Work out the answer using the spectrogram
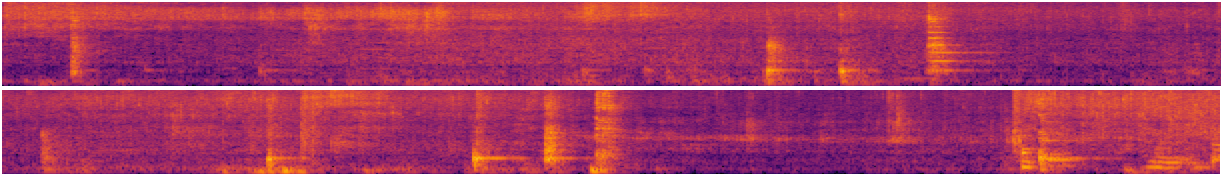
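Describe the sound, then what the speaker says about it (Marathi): Chopped onion frying in oil in a pan over a wood-fired stove while palak varan is being made, a steady loud sizzle with scattered clinks and scrapes of stirring. "तर आता टाकायचा कांदा, कांदा व्यवस्थित तेलामध्ये होऊ द्यायचा।"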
